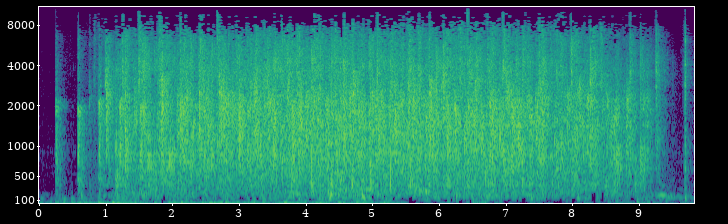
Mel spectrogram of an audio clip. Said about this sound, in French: Les applaudissements disent combien nous avons besoin d'être réveillés dans ce constat et de nous laisser réappeler.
